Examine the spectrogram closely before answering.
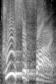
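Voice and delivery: loud, high, falling cries; crowd shouting. A narrator's reading. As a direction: shout it like a baying mob. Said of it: "they shouted".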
